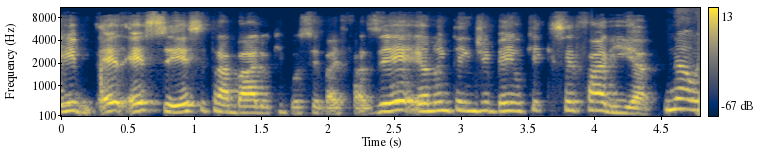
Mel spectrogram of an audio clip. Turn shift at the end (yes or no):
no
